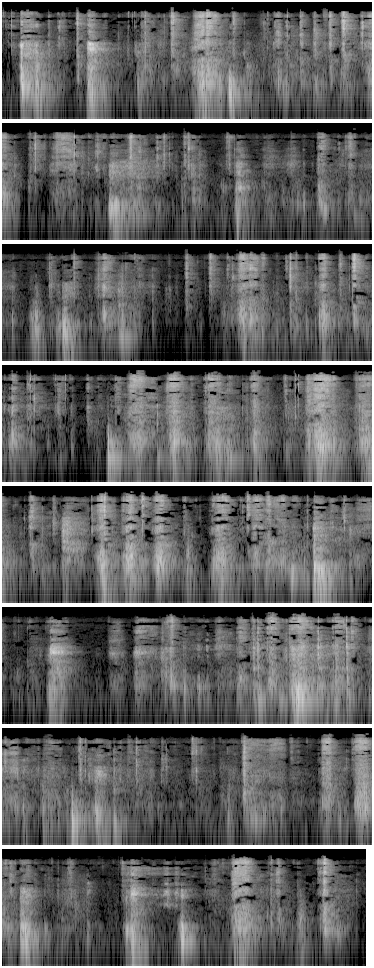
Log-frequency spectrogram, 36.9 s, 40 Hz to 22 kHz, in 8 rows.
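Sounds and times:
people slurping noodles: 15.3s - 29.5s, 30.7s - 33.0s, 35.1s - 36.8s.

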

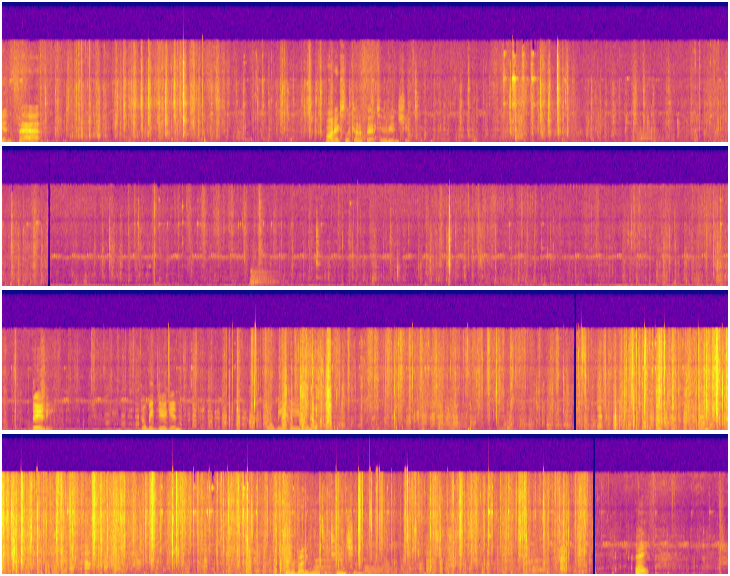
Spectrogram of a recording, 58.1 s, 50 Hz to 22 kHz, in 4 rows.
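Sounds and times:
large dog panting: 30.7s - 55.4s
rustling: 33.4s - 55.4s
footsteps crunching on straw and leaves: 34.5s - 55.4s.

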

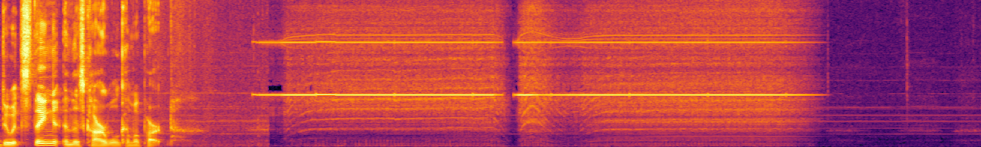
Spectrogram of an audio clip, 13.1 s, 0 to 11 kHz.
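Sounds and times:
electric drill whining: 2.4s - 11.1s.

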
